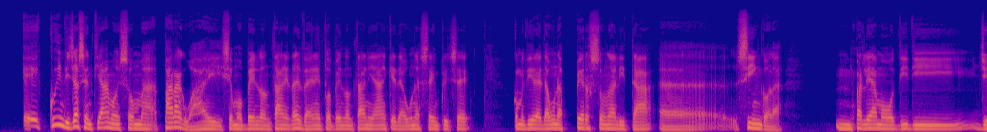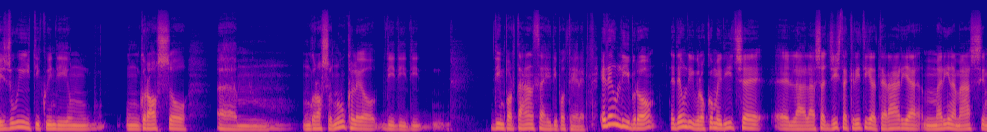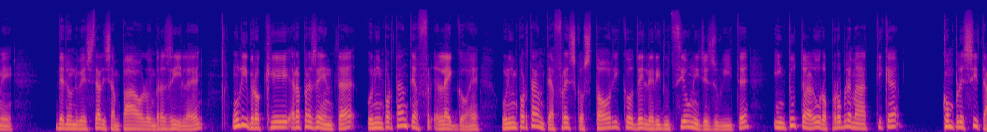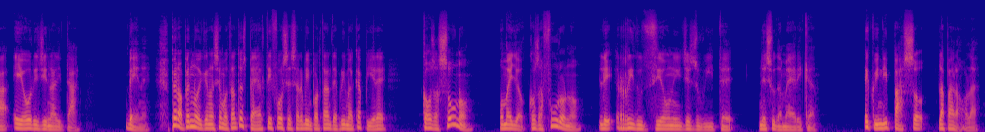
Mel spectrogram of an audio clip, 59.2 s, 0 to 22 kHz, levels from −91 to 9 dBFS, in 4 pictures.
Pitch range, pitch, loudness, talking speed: 105-135 Hz, 115 Hz, -30 LUFS, 125 wpm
